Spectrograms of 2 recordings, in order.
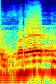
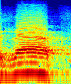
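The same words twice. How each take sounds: First: व्रैप with the W sounded, a light v before the r; teacher demonstrating the mistaken व्रैप with an audible w; wrong pronunciation. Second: रैप with a silent w, starting straight on the r; teacher giving the right reading रैप, w left silent; correct pronunciation. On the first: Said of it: "इसे व्रैप नहीं पढ़ते". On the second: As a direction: say रैप cleanly, no w sound at all. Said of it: "इसे रैप". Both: Shown as a demonstration.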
